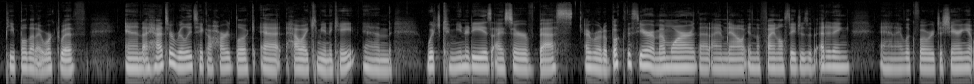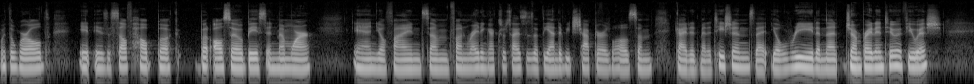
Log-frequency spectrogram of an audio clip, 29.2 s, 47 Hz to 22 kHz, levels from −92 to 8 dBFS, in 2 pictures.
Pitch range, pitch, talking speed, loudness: 150-165 Hz, 155 Hz, 190 wpm, -26 LUFS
